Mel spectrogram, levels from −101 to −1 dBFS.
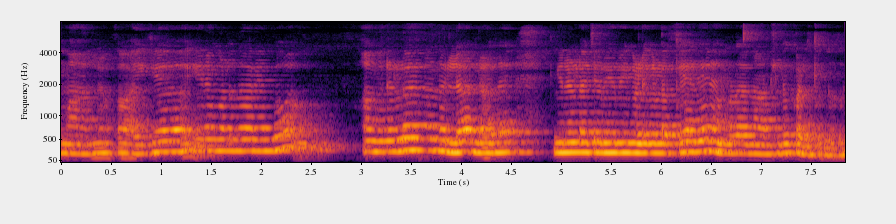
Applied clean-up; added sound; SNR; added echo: none; none; none; reverberation time 0.8 s.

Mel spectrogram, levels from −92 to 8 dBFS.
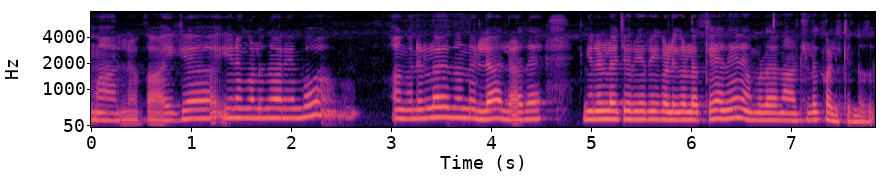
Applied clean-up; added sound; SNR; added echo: none; none; none; none.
